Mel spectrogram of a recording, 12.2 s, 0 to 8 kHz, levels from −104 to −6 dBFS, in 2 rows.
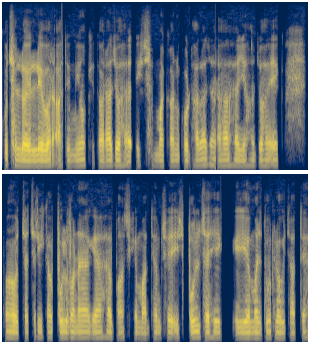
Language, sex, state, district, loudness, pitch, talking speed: Hindi, male, Bihar, Begusarai, -20 LUFS, 95 Hz, 185 wpm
